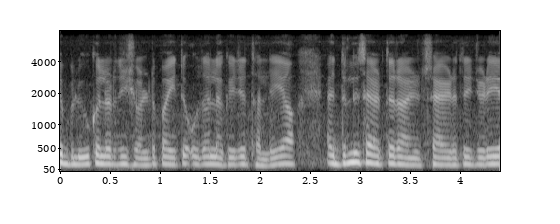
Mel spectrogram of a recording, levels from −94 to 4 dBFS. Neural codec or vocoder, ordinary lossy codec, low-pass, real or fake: none; none; 7.2 kHz; real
